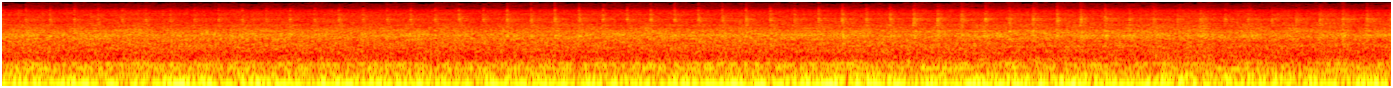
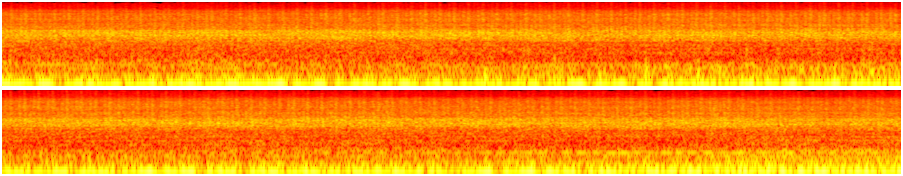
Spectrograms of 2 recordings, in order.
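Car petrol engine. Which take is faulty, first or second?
second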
